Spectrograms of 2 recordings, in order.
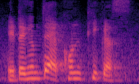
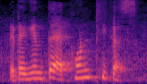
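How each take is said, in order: No difference in how they are said.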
